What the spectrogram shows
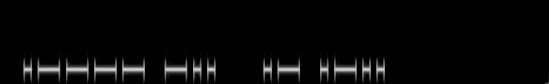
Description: Morse code, heard as a keyed tone, about 17 wpm, 700 Hz. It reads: 1D AL
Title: Field Day Exchanges - 17wpm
